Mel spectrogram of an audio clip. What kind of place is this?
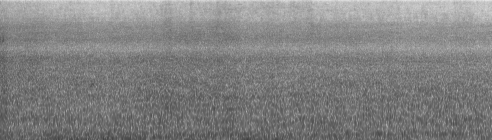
street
